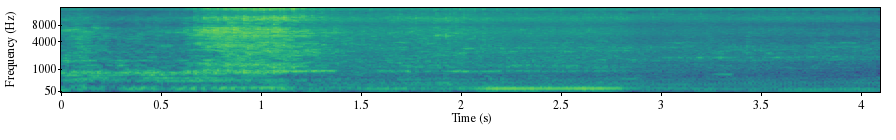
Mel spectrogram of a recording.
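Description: A motor vehicle passing on the nearby road: engine and tyre noise swells in the first second and a half, then a louder low steady engine note from about two seconds in, cut off just before three seconds.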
